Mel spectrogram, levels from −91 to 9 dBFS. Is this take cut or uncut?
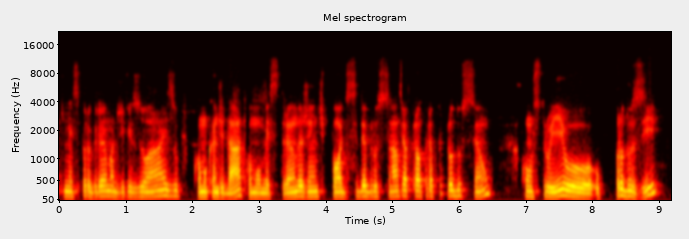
cut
